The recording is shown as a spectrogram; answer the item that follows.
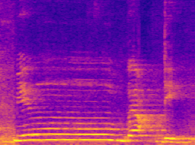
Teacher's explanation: bibirnya rapat tidak sempurna, ditahan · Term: iqlab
